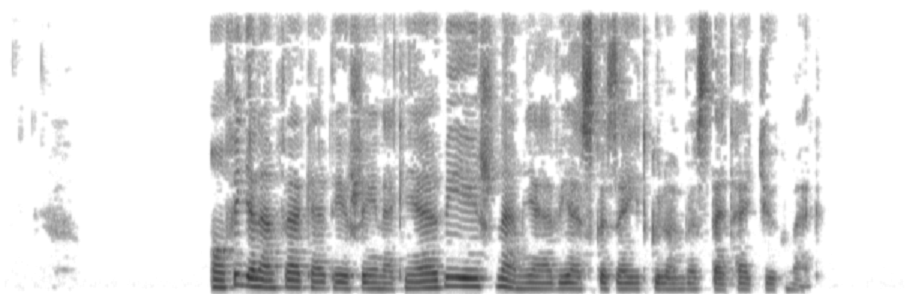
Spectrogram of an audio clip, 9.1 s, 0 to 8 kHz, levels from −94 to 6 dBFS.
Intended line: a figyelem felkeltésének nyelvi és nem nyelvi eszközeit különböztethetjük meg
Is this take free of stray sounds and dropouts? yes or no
yes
